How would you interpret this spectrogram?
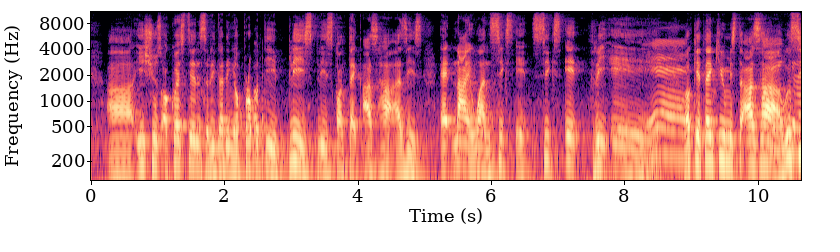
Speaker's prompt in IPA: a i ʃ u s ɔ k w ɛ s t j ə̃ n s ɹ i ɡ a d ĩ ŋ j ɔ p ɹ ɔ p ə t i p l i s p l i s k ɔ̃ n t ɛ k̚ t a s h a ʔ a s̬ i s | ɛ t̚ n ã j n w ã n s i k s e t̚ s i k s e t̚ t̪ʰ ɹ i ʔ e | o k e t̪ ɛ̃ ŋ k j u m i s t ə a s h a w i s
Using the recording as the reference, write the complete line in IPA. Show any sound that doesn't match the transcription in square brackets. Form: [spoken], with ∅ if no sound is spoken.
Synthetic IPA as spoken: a i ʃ u s ɔ k w ɛ s t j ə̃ n s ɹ i ɡ a d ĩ ŋ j ɔ p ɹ ɔ p ə t i p l i s p l i s k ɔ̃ n t ɛ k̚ t a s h a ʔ a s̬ i s | ɛ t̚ n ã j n w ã n s i k s e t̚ s i k s e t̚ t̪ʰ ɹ i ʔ e | o k e t̪ ɛ̃ ŋ k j u m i s t ə a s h a w i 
